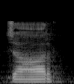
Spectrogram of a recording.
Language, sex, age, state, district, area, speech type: Punjabi, male, 18-30, Punjab, Fatehgarh Sahib, rural, read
